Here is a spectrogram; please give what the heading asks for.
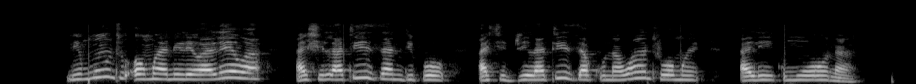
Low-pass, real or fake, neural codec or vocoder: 7.2 kHz; fake; vocoder, 44.1 kHz, 128 mel bands, Pupu-Vocoder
